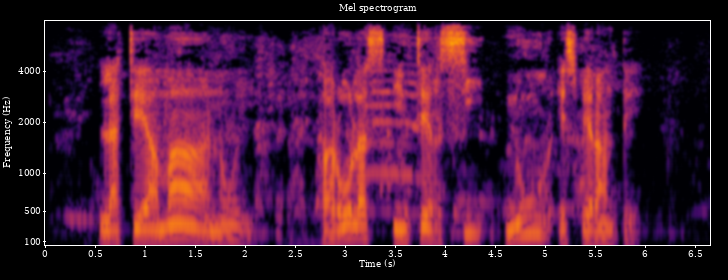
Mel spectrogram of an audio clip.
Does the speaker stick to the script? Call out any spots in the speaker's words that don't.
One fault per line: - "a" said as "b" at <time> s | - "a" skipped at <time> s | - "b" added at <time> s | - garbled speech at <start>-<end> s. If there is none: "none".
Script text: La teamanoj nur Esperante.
- "parolas inter si" added at 2.8 s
